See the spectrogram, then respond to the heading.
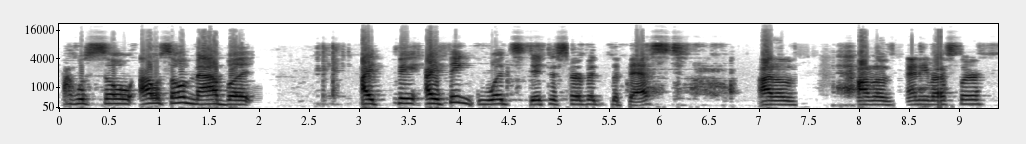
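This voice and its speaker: Casting: wrestling podcast host, medium pitch, halting and repetitive casual recap delivery, slightly noisy amateur audio. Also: flat delivery. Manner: halting, repeats phrases.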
